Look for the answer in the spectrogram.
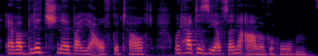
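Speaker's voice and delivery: ordinary delivery, nothing marked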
